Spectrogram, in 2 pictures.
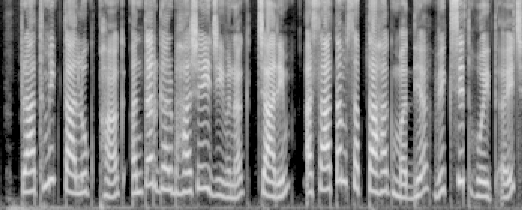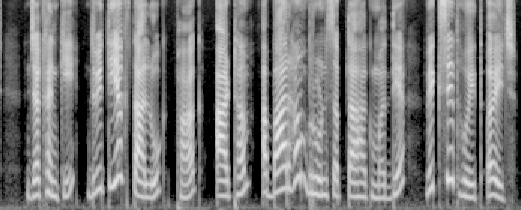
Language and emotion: Maithili, neutral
